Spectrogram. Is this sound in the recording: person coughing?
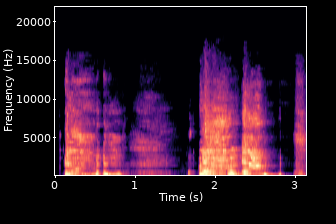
yes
